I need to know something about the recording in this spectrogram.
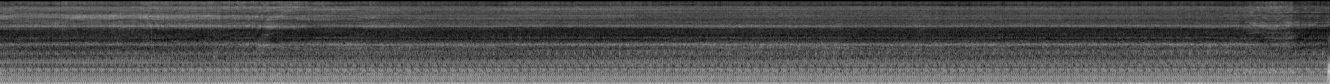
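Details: Steady droning motor hum with constant vibration from a Niscomed compressor nebulizer switched on in a demonstration, producing medication mist; a session typically runs 10 to 15 minutes.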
